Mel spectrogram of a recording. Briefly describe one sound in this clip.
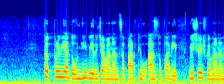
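A woman reads out the news calmly into a microphone.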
